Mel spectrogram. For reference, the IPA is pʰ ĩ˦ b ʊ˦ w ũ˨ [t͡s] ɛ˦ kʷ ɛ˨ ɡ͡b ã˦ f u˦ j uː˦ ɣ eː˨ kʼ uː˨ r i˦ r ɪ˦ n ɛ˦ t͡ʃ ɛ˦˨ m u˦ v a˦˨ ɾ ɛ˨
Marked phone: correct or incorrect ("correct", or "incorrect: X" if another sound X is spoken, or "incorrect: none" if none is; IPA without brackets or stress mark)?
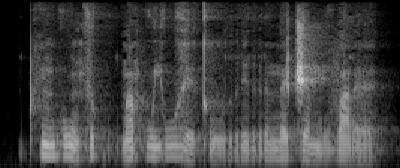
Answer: correct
